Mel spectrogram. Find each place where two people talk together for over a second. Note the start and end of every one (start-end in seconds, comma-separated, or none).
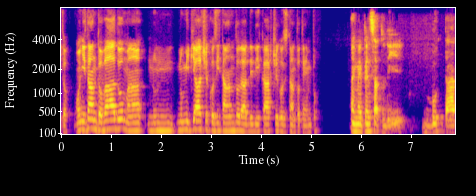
none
